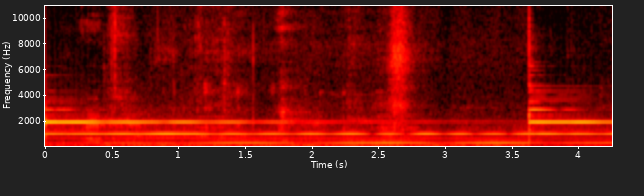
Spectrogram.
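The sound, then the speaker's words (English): A gong rings with a steady, sustained metallic tone that hums on, then is struck again near the end, sending out a fresh shimmering wash. No one speaks. “Three gongs?”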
